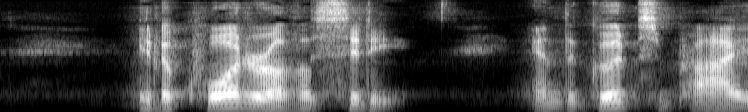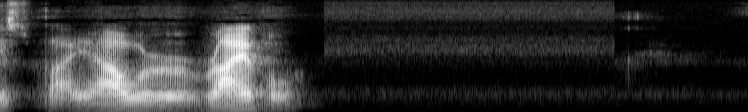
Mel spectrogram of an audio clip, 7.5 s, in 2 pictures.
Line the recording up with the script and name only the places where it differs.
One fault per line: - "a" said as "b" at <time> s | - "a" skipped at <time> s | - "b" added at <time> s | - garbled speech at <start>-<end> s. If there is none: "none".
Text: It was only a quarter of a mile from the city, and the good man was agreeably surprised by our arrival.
- "was only" skipped at 0.8 s
- "mile from" skipped at 1.6 s
- "man was agreeably" skipped at 3.2 s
